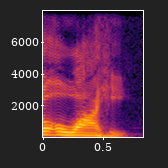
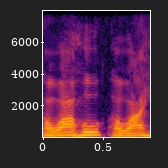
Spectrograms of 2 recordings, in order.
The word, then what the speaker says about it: Oahu: i'm looking for pretty much you're going to owahi right am i saying it right oahu yeah are you did you google that i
